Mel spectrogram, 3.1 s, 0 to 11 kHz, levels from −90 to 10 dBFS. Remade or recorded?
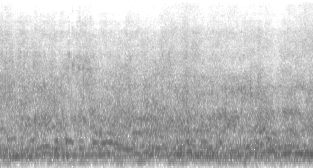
remade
